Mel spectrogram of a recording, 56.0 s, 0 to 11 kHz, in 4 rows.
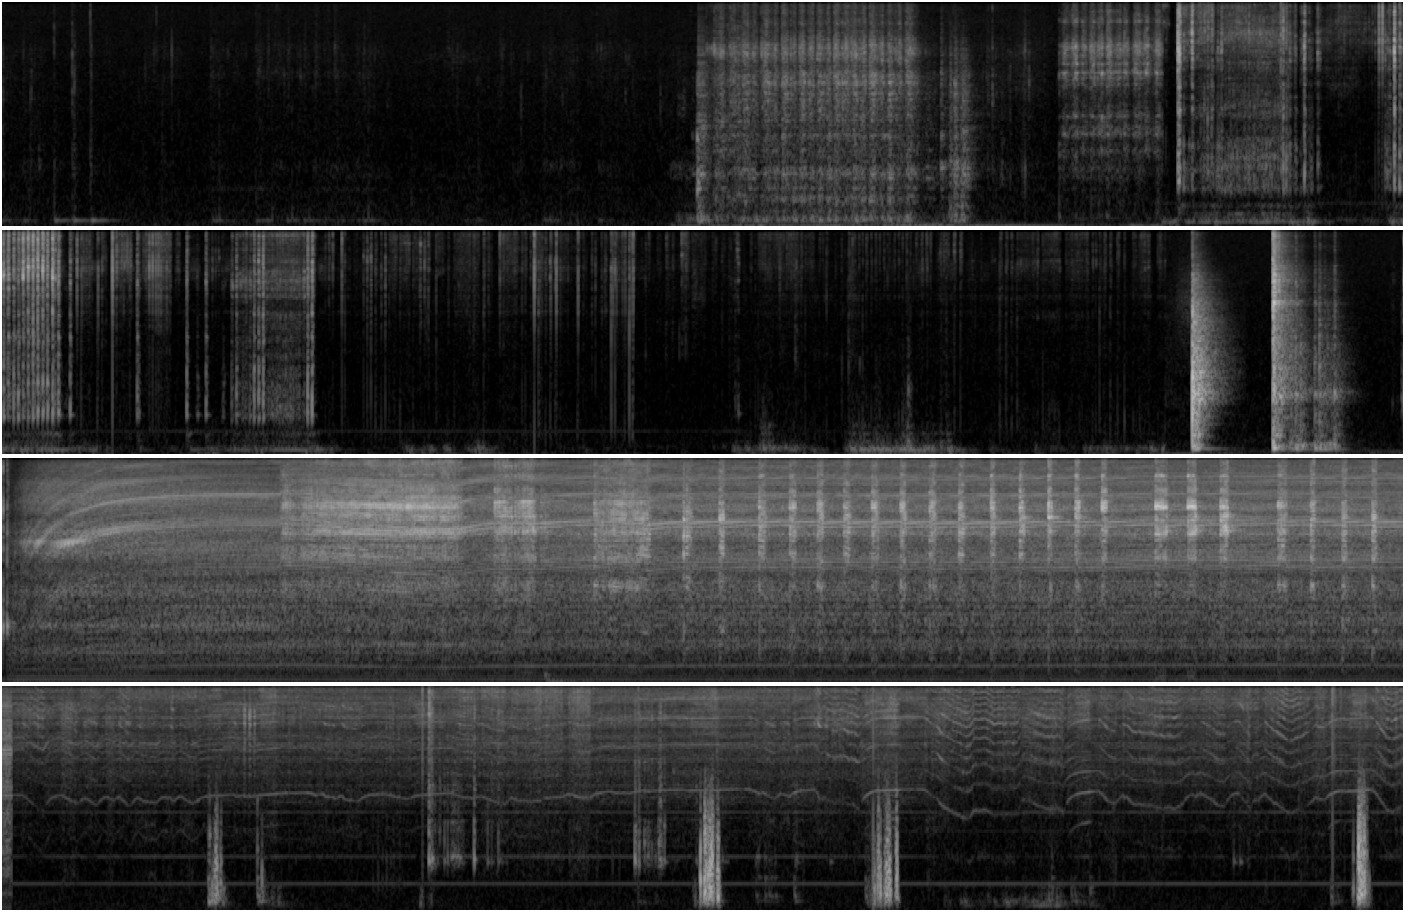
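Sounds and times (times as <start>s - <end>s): electric power tool spinning: 28.0s - 56.0s.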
